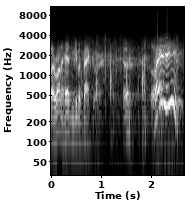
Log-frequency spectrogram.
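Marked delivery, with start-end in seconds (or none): 2.1-2.6 calling out. Acted. Calling after woman down street.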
